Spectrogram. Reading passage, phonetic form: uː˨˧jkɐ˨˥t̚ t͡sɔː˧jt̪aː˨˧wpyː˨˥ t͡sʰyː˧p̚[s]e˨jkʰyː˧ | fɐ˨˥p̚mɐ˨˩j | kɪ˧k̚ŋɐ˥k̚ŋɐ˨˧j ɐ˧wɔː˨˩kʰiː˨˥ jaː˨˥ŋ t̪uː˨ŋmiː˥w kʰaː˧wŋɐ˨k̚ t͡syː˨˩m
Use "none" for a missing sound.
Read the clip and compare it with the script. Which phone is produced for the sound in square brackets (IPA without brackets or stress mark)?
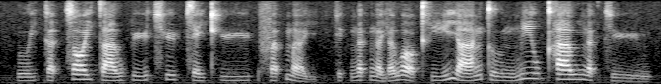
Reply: s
